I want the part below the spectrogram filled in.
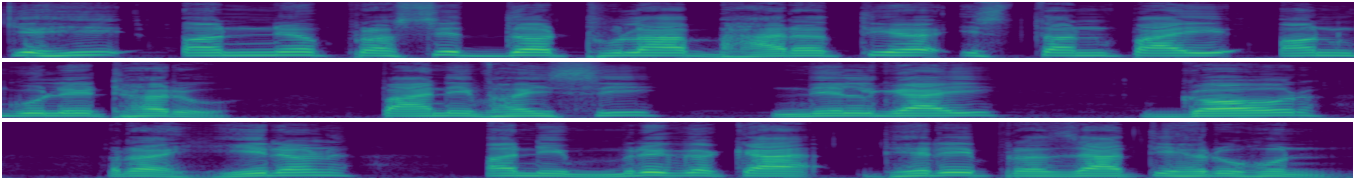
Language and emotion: Nepali, neutral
